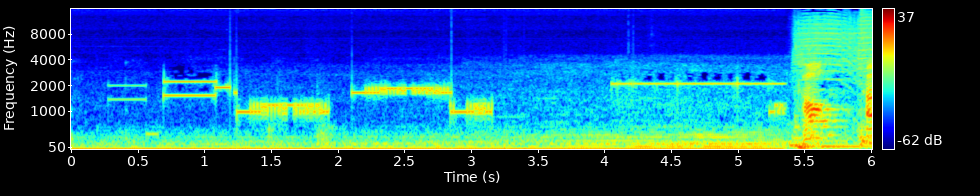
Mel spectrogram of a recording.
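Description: A sound-effect tune of pure electronic beeps at changing pitches over a soft low backing, ending in one long held beep, used to fill a thinking pause.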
